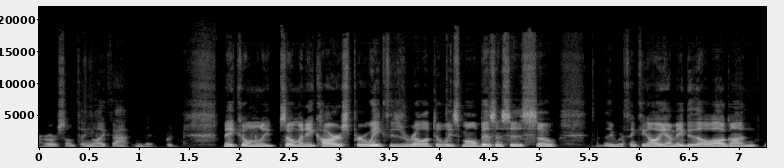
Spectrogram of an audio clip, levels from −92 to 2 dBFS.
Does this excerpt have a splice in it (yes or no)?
yes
